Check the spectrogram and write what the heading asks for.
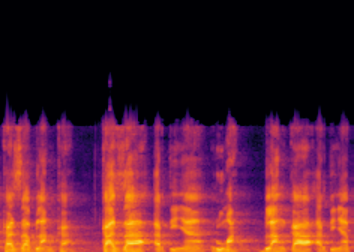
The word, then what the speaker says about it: Casablanca: Nama negaranya Maroko, ibu kotanya tulisannya Casablanca, cara bacanya Casablanca.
